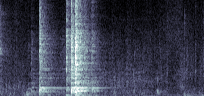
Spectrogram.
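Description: A stainless steel mesh strainer clinking against cookware as drained tagliatelle is tipped off it: a light knock, then a stronger one a third of a second later with a brief metallic ring.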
